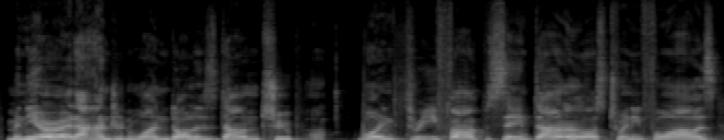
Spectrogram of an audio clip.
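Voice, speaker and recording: A man hosting a live crypto news stream, reading market figures in a casual, excitable way while fighting the hiccups. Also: fairly high pitch, normal speed, clear, resonant tone. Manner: excitable, exclaims over numbers.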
